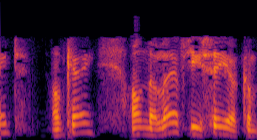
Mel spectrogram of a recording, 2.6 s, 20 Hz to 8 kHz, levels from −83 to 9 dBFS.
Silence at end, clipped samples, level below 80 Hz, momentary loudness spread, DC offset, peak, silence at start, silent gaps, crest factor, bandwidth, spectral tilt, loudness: 0 s; under 0.1%; -76 dBFS; 13 LU; under 0.1%; 0 dBFS; 0 s; none; 18 dB; 5.4 kHz; -9.5 dB/octave; -18 LUFS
